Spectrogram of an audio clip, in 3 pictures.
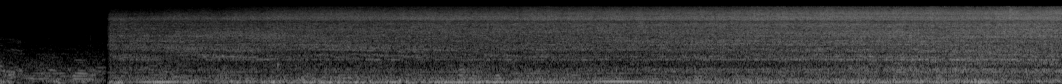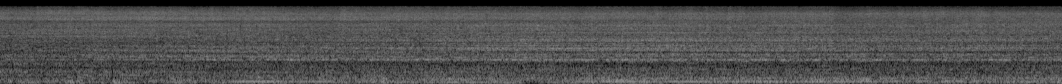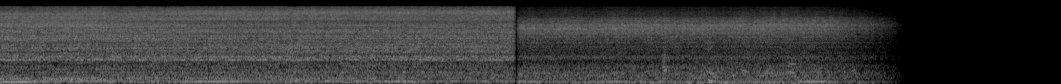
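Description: Steam hissing loudly and steadily from a Beyer Peacock narrow-gauge steam tank locomotive. The hiss starts about a second in and drops off sharply a few seconds before the end, leaving a softer hiss that fades out.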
